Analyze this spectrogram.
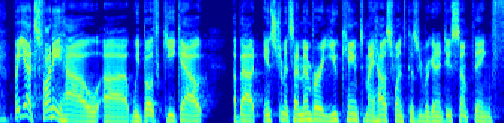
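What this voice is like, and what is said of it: Usual voice. Nothing is said of it.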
